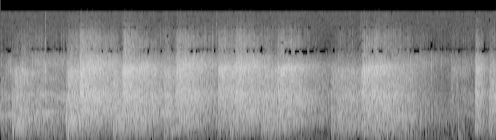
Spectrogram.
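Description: A radio-drama gunfire volley from a battle at a circled wagon train: many loud, overlapping shots crack in quick, irregular succession. Dense bursts fill the whole stretch without a pause.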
